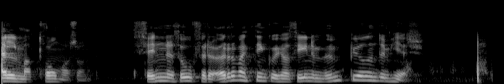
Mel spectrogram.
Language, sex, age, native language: Icelandic, male, 20-29, Icelandic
